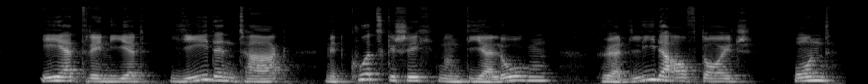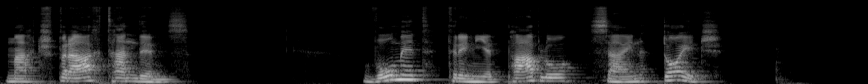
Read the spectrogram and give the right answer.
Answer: Mit Kurzgeschichten und Dialogen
